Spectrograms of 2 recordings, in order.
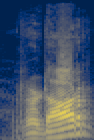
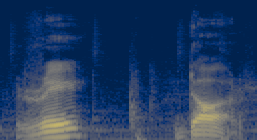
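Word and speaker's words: radar: लिए यूज होता है रडार। हम रडार कहते हैं, इसकी सही प्रोनाउंसिएशन है रेडार, रेडार एंड नॉट रडार।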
